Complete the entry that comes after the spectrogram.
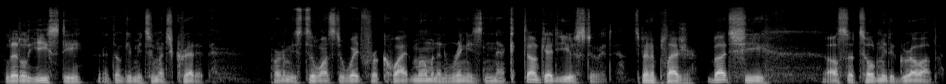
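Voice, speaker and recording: Deep, gruff warrior captain acted by a man. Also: no echo, clean studio sound, natural voice. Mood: wry, casual. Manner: blunt, wry, informal. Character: gruff hard-drinking warrior captain, brash, jokey, loyal. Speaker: game character voice actor. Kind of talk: video game dialogue and combat lines.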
